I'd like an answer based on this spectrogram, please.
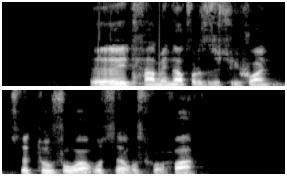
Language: Kabardian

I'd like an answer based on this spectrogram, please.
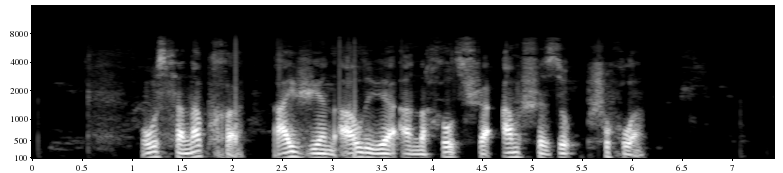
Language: Abkhazian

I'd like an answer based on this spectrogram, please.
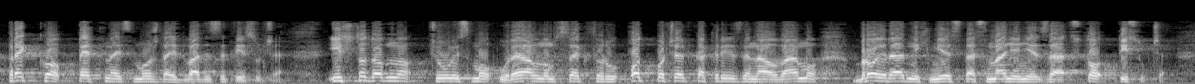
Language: Croatian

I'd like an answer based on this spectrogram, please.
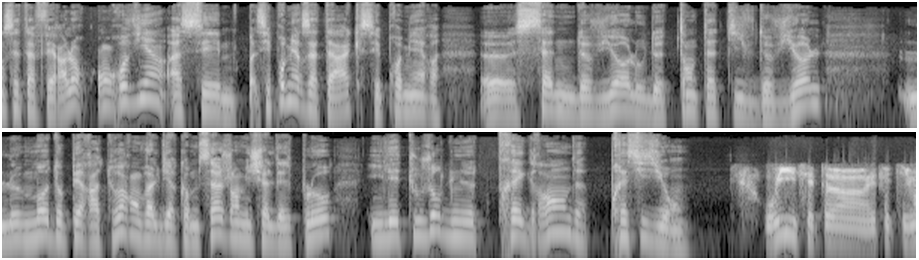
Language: French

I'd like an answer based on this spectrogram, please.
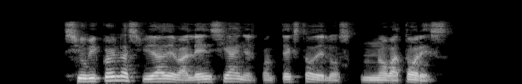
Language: Spanish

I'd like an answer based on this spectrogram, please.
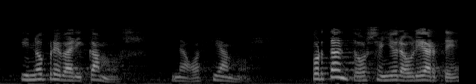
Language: Spanish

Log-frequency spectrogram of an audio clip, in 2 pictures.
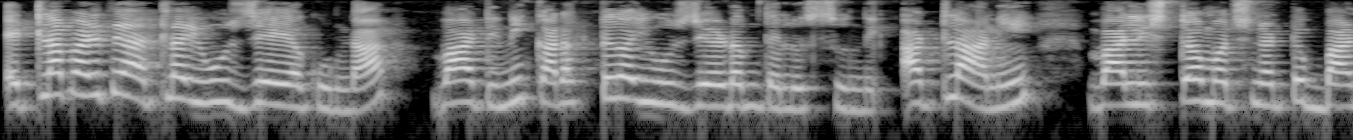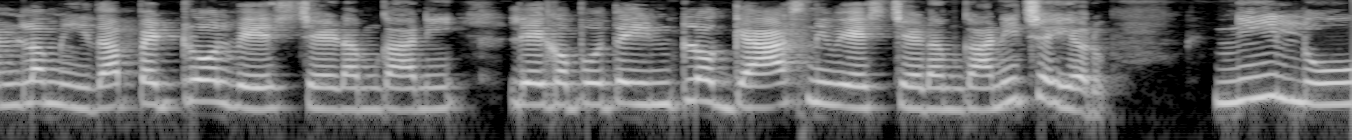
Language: Telugu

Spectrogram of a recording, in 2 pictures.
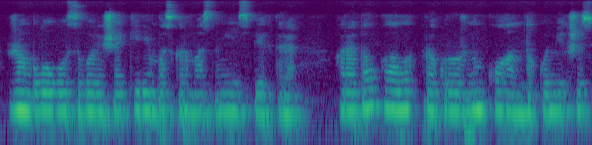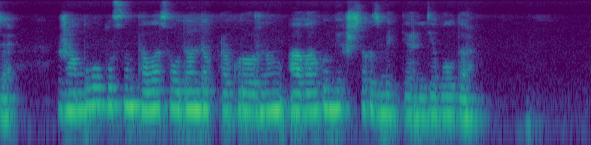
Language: Kazakh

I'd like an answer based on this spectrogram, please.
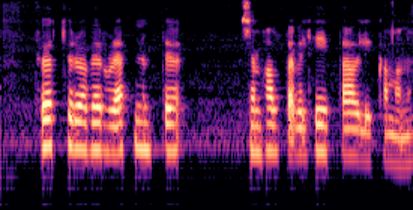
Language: Icelandic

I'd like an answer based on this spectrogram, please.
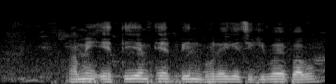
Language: Bangla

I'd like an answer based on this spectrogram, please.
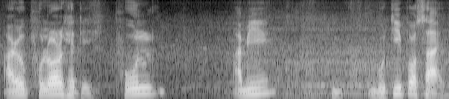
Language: Assamese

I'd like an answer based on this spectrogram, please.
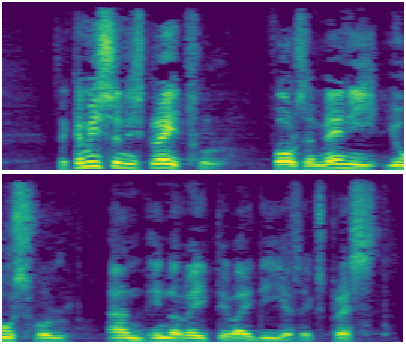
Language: English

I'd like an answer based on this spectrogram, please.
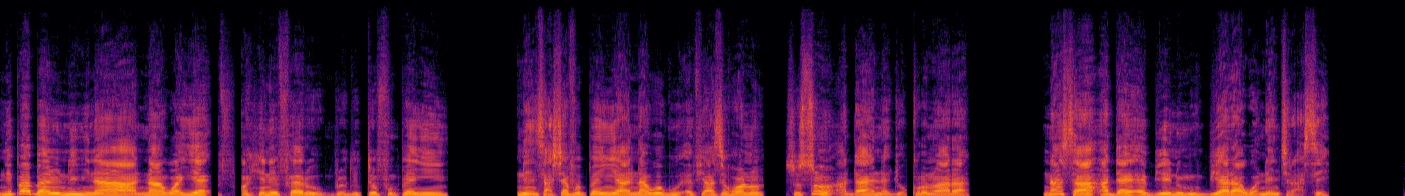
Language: Akan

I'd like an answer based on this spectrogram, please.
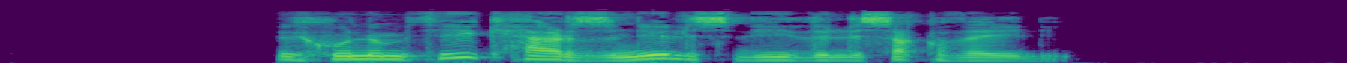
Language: Kabyle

